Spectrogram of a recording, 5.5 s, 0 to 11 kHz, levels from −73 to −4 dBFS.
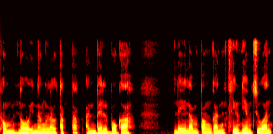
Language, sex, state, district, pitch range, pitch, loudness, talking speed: Mizo, male, Mizoram, Aizawl, 100-115 Hz, 105 Hz, -16 LUFS, 165 wpm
